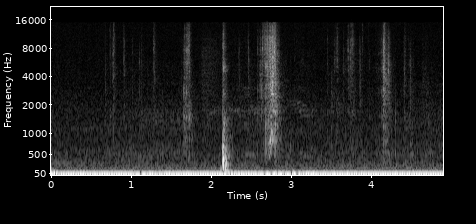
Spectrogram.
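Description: Foil trading-card pack wrappers crinkling and rustling in short scattered bursts as the packs are opened and handled, with the loudest crinkles a little after two seconds.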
